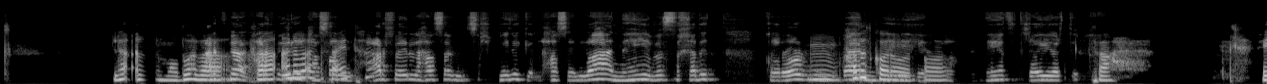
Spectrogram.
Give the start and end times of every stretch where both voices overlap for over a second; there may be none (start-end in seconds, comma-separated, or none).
2.1-3.8, 8.1-9.6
